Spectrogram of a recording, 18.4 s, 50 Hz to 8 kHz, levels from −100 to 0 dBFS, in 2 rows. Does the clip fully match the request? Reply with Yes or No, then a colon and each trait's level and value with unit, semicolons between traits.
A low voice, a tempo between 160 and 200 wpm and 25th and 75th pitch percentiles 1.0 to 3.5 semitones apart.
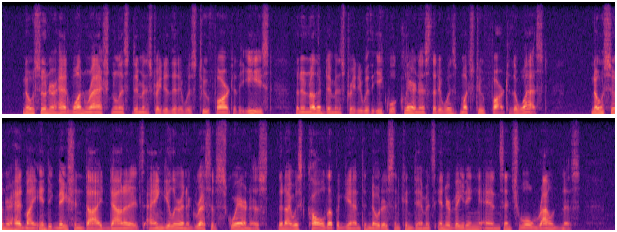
No: low, 120 Hz; average, 185 wpm; average, 4.2 semitones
